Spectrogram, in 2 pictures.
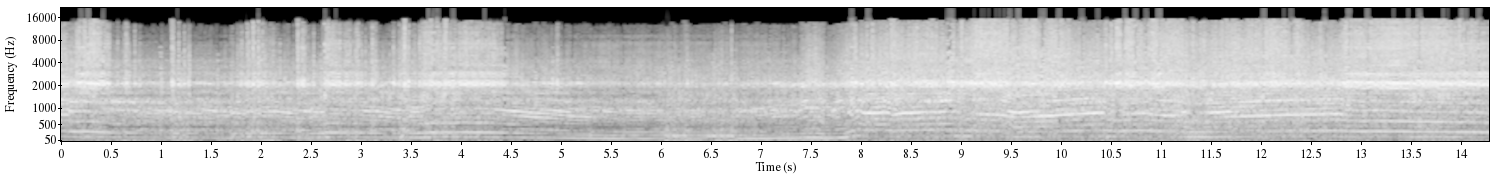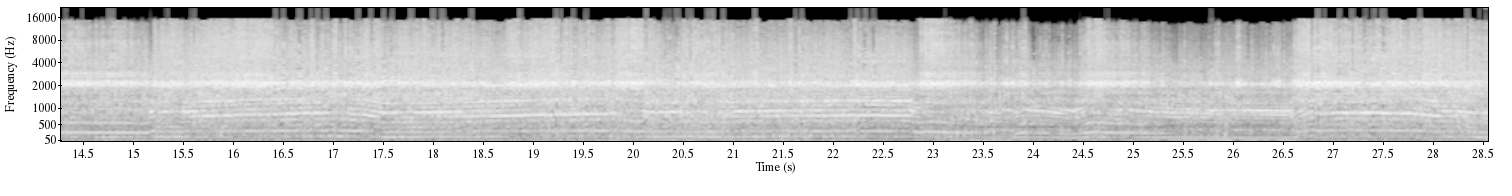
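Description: Yamaha racing motorcycle's engine at full race speed from an onboard camera: the revs drop away through a slow section about five seconds in, then climb again in repeated rising sweeps as it pulls up through the gears. A steady high whine runs underneath.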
